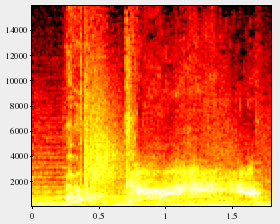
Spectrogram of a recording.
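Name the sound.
whip crack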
